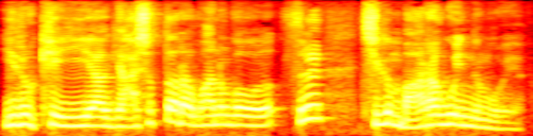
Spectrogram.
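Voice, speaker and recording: High-voiced male pastor preaching. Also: quick pace, a little mellow. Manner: explains verse by verse, posing rhetorical questions to the congregation; leads the congregation in reading scripture aloud. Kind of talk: sermon.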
